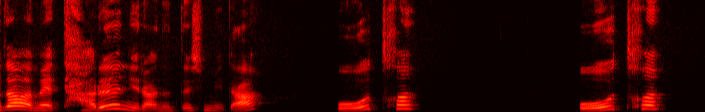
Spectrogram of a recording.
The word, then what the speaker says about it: autre: autre, autre. 아의 붙어서 오 발음 나는 거 기억나시죠?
